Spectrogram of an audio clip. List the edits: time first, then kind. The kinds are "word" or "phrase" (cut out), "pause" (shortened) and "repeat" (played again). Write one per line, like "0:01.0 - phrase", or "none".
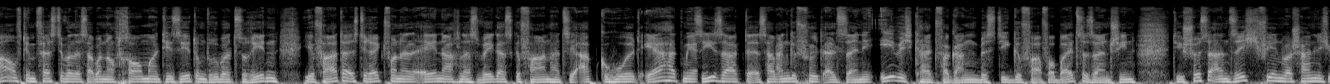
0:01.2 - word
0:06.9 - phrase
0:07.7 - word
